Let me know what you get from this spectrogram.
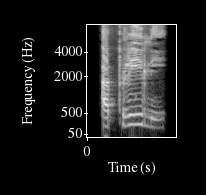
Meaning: April
- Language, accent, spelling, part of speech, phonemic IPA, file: Swahili, Kenya, Aprili, proper noun, /ɑpˈɾi.li/, Sw-ke-Aprili.flac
